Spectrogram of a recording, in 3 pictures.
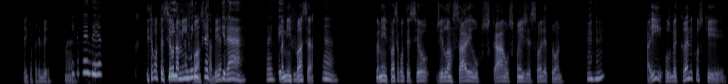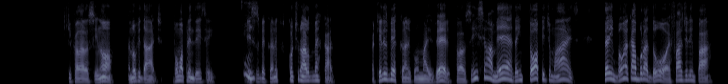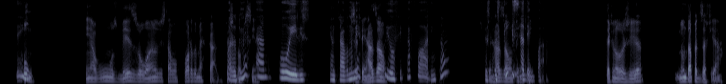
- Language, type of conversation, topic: Portuguese, advice, Como posso acompanhar meu progresso sem perder a motivação?
- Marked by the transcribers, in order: none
